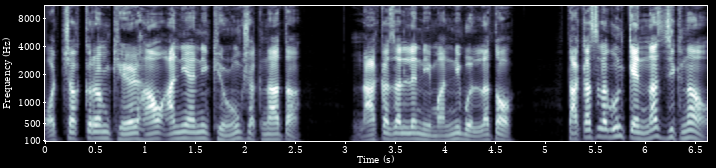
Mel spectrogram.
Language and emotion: Goan Konkani, angry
